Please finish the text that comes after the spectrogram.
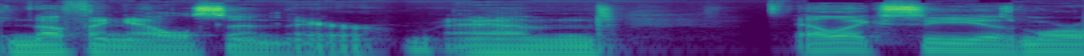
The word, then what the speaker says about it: LXC: I use LXC, or I think it's actually pronounced Lexi, but who knows how to pronounce anything in Linux.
